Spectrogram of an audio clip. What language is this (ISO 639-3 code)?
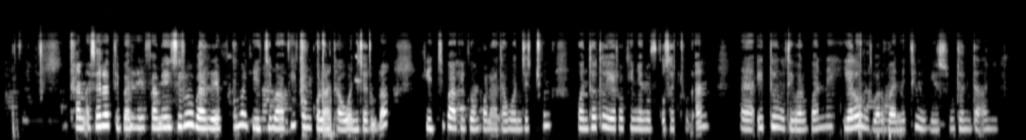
orm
